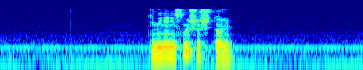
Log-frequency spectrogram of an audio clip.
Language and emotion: Russian, neutral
